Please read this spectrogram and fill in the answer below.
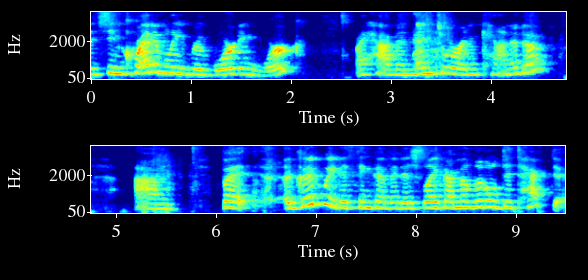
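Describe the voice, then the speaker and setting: Pitch variation in this woman's voice is ordinary. She talks at a high pitch. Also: moderate pace. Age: 60s. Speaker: medical intuitive healer and author. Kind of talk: interview.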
